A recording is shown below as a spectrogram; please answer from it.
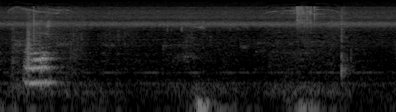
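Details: A seven-year-old cat while hunting: one short tonal, harmonic cry near the start with a stacked, slightly bending voice, followed by soft low thumps and quiet clicks in an indoor room.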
